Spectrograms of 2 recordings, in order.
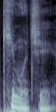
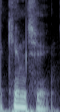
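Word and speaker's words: キムチ: I think people in Tokyo or people who speak standard Japanese say kimuchi as mu has to be a syllable of its own. But in Hiroshima we say kimchi. Kimchi tapta. So I think in Hiroshima we have M ending.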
